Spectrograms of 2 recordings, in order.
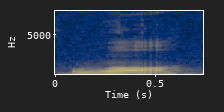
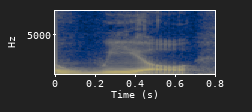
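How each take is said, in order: First: It is reduced further to sound like wool. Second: It is contracted to one syllable like wheel. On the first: "contracted even further to a little sound kind of like wool" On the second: "contracts to wheel"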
